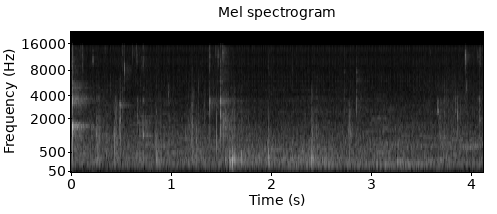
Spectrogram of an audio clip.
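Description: Close-miked chewing of something brittle, with a sharp loud crunch right at the start and then a run of smaller crackles and clicks as it is ground between the teeth.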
